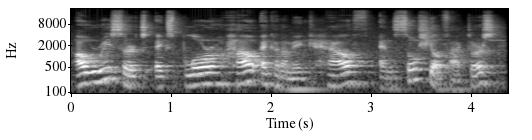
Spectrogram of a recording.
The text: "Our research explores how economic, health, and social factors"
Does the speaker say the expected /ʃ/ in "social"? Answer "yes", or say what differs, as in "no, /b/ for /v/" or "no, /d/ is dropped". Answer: yes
